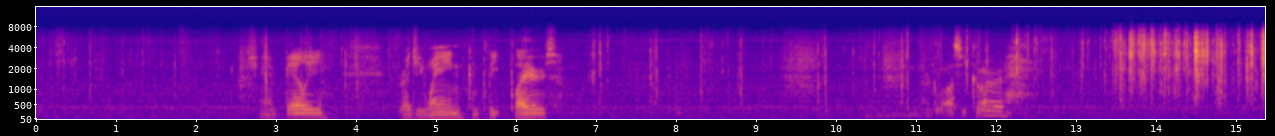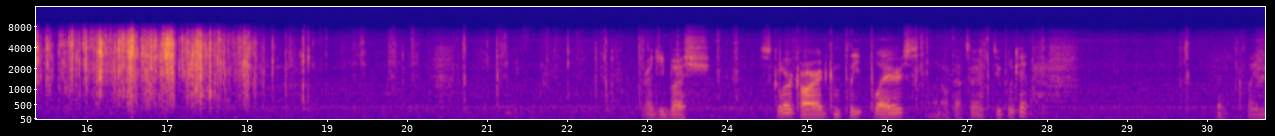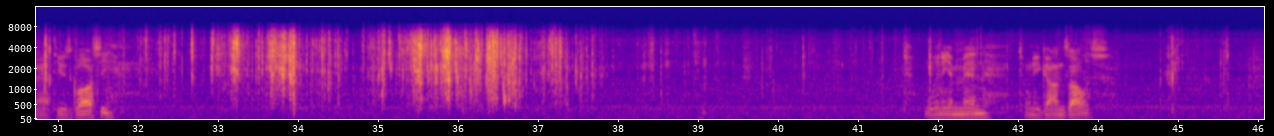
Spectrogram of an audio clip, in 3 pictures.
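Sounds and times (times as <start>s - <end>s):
wrapper tearing and crinkling: 12.4s - 18.8s, 32.0s - 38.5s.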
